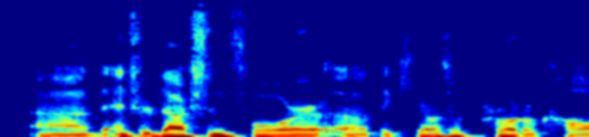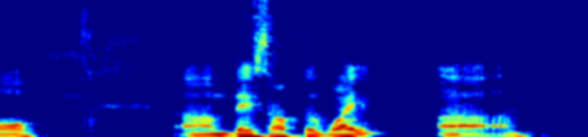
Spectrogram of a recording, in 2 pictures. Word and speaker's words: Kyoto Protocol: Yeah, Kyoto Kyoto Protocol.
